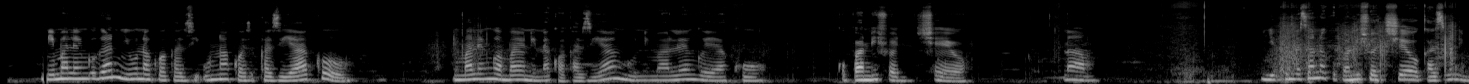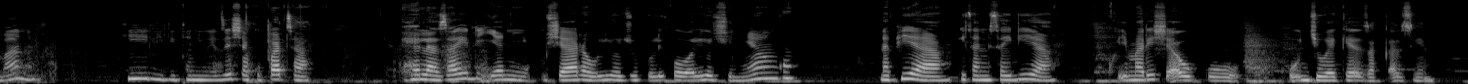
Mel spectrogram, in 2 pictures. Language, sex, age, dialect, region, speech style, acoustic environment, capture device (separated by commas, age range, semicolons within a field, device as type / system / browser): Swahili, female, 18-24, Kenya - Nairobi Sheng-influenced, Kenya, relaxed, music, mobile / Linux / Chrome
